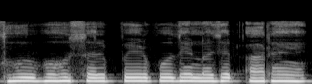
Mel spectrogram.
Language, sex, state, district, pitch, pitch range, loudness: Hindi, male, Jharkhand, Ranchi, 155 Hz, 150-160 Hz, -11 LUFS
